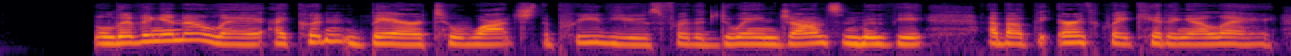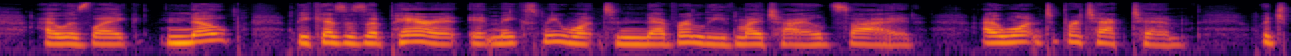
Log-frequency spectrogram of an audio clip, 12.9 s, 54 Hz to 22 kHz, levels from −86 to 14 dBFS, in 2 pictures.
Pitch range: 205-240 Hz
